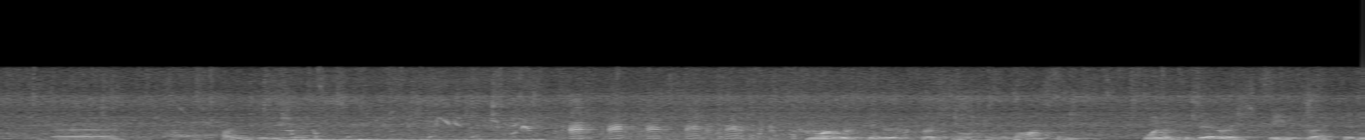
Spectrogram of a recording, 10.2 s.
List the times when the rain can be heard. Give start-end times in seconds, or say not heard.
0.0-10.1.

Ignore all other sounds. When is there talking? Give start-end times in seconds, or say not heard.
0.0-2.4, 6.0-10.1.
